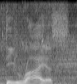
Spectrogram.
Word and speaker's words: Darius: Darius is the way you pronounce his name.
